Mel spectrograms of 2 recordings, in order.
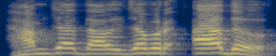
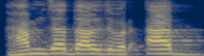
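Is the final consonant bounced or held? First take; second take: bounced; held. First: The final consonant is released with a quick bounce. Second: The final consonant is held without a bounce. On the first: The speaker calls it right. "শক্তভাবে ধাক্কা দিয়ে" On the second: The speaker calls it wrong. "এই যে ধরে রাখা যাবে না"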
